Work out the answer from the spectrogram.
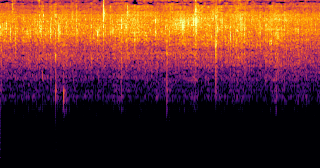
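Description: Pork belly pieces with onion and mushrooms sizzling as they fry in a pan and are stirred with a spatula: a steady hiss with scattered small pops.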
